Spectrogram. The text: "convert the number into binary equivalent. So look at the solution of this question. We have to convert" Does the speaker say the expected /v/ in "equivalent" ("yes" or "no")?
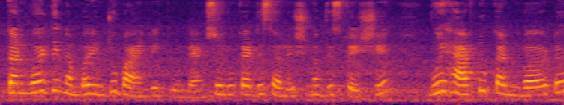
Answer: no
